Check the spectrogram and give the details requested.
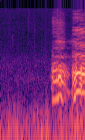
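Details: Brahma chicken, İsabel colour, with a crow of harmonic bands beginning partway through and rising to a strong, steady tone at the end, following low rumbling background noise.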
